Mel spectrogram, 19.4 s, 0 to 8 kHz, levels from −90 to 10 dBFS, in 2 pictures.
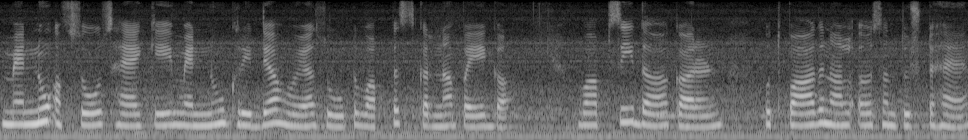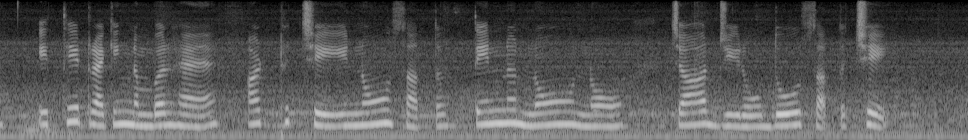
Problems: none marked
